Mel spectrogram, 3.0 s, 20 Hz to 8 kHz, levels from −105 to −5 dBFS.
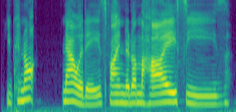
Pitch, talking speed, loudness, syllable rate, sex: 195 Hz, 185 wpm, -18 LUFS, 5.1 syllables/s, female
